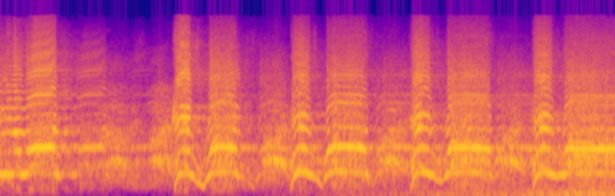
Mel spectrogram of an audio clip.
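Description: Outro soundtrack of shouted, chanted voices: short calls that rise and fall, about two a second, over a held steady tone.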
